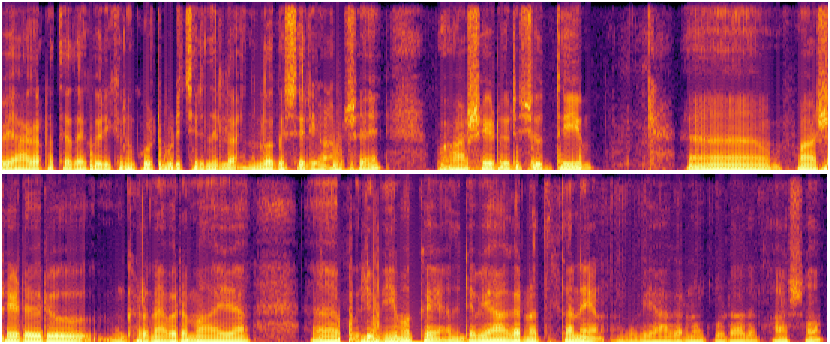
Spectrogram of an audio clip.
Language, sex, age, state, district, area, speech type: Malayalam, male, 45-60, Kerala, Idukki, rural, spontaneous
